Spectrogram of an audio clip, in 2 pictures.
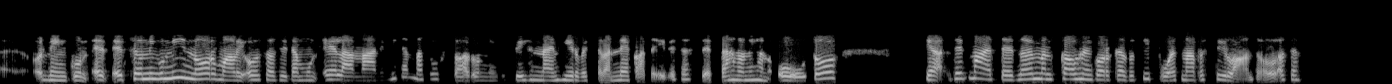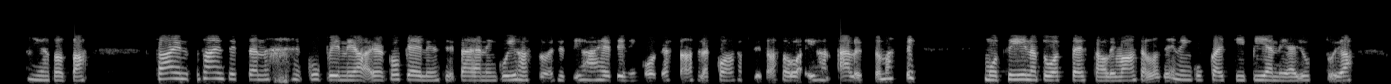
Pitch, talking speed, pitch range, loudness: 205 Hz, 170 wpm, 195-245 Hz, -21 LUFS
